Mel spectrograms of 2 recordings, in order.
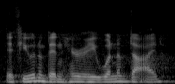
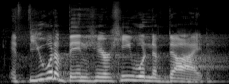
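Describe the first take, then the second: First: It sounds calm and peaceful. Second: It sounds upset and hurried.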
